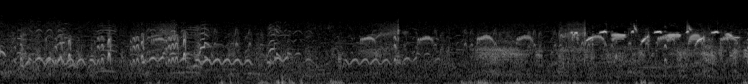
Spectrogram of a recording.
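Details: Red-necked phalaropes recorded on Flatey Island, Iceland, giving quick wavering trills and clipped chirps in bursts, with higher sharp squeaky notes building toward the end against a constant rushing background.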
